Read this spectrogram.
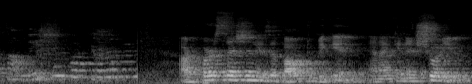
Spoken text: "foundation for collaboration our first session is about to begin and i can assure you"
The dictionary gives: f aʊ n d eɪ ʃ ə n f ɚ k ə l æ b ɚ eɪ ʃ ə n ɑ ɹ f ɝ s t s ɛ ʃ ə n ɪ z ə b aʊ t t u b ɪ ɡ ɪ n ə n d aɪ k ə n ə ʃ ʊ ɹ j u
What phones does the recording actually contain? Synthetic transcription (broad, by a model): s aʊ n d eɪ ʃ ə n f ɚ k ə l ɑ ʊ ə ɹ f ɝ s t s ɛ ʃ ə n ɪ z ə b aʊ t t u b ɪ ɡ ɪ n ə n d aɪ k ə n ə ʃ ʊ ɹ j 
